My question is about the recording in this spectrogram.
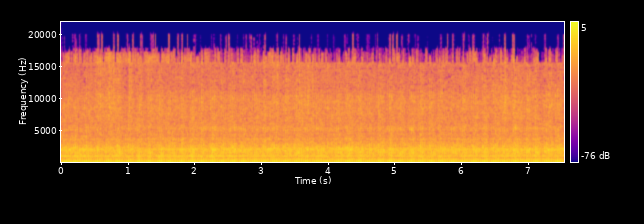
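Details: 1972 Dayton 3,000 W electric-start generator, revived after 30 years unused, running after reassembly for an RPM check: a smooth, even hum with a steady beat near 200 a minute and no misses or knocks, running cleanly.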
